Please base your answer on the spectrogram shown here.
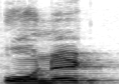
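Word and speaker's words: honour: next question है हमारे पास ही is dash ओनर टू his profession, तो आपको पता है जो यहाँ पे ओनर है यहाँ पे जो एच है वो साइलेंट है, तो जहाँ पे एच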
